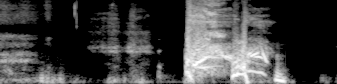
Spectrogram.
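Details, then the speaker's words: An adult who feels unwell, on an outdoor walk by a lake with geese, gives two loud, harsh cough bursts after quiet background noise; an ordinary cough. "Not too certain if I want to do a a [clears throat] walk all the way around there. [cough] Not with me cough."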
